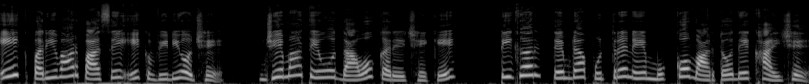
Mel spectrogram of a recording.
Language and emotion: Gujarati, neutral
